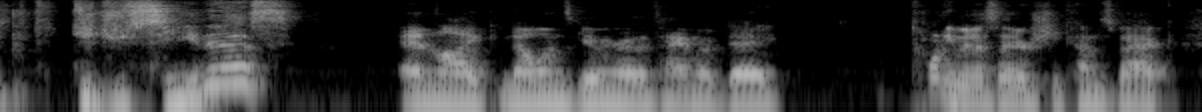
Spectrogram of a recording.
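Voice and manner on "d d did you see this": mocking, indignant girl voice, higher. Retelling a girl at the gate protesting being grabbed: imitating an indignant girl. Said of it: "super indignant".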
